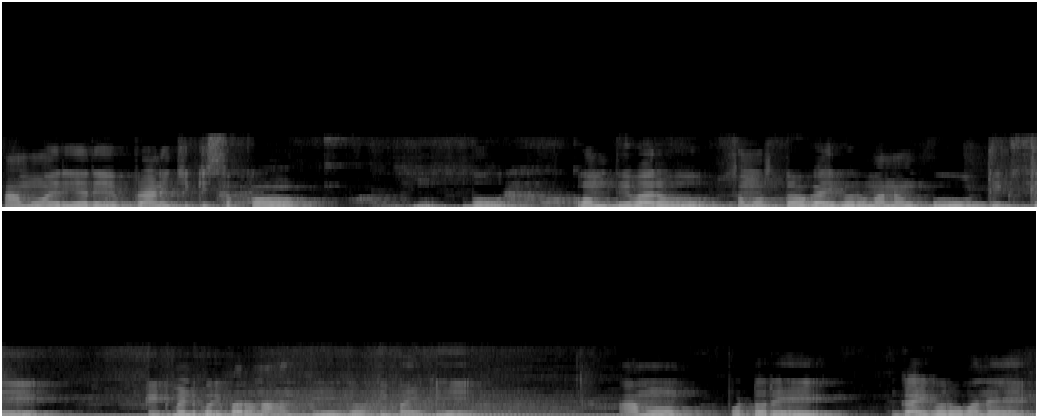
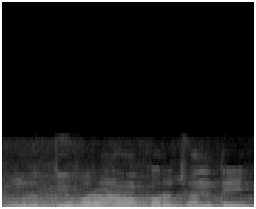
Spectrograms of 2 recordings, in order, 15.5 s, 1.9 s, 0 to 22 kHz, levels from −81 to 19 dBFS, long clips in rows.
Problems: constant background noise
